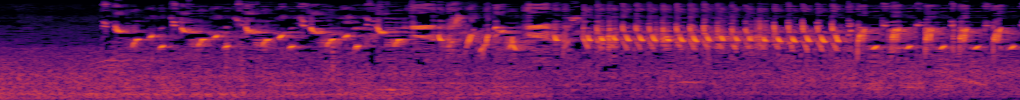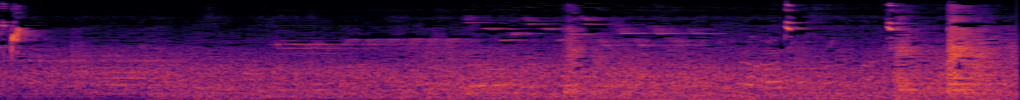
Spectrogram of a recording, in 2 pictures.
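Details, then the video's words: Wild European goldfinch song used to teach young birds: a few twittered notes lead into a long, fast, buzzy trill for several seconds, followed by softer scattered notes and faint clicks. "اروع تغريد طائر الحسون البري لتعليم فراخ"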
